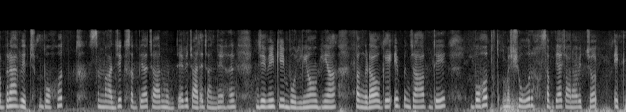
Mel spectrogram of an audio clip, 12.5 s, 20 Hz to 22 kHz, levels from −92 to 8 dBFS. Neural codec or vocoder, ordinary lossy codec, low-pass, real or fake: codec, 16 kHz, 4 kbps, X-Codec, HuBERT features, trained on LibriSpeech; none; 7.2 kHz; fake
